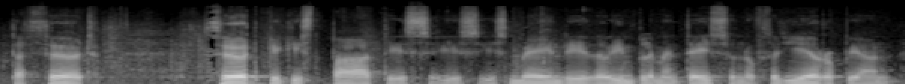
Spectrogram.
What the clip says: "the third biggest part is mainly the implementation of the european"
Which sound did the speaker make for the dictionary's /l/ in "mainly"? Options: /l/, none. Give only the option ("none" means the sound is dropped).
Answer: /l/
